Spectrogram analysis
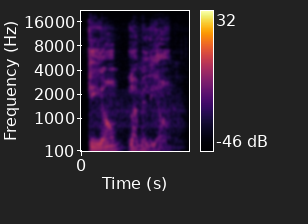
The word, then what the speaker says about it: Guillaume le Million: Guillaume le Million. Guillaume le Million. If it doesn't rhyme, you're not pronouncing it right.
